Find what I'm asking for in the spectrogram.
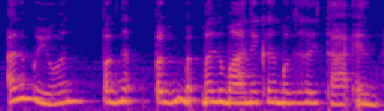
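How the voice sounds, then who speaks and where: A woman's voice: fairly high pitch, a little fast, dark tone. A woman from the Philippines with a Filipino accent, chatting casually as she gives relationship advice and mixes Tagalog with English, tagging her sentences with "no?" and "di ba?". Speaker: vlogger giving relationship advice.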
